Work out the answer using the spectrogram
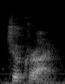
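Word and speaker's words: Chukhrai: whereas this Grigori Krychak, super hard to pronounce. Yeah. Chukrai. Grigori Chukrai is kind of considered, like, the young pup.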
